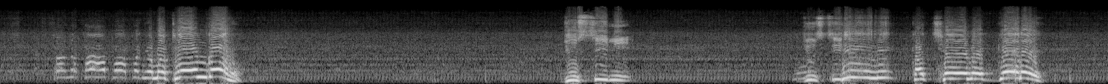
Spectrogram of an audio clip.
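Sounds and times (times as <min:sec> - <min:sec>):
steady mechanical hum: 0:00.0 - 0:11.0.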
